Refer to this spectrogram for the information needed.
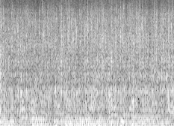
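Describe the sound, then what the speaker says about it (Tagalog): Cold spring water in the Cordillera region of North Luzon flows steadily where soft drinks are chilled in a bucket, a dense, continuous rushing pour close by with no talk. "yung bukal na tubig na malamig, ito po yung nagsisilbing ref nila dito"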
